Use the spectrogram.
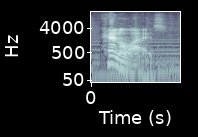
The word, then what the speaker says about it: penalize: say this word penalize oh like a pen to write with penalize okay cool I can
